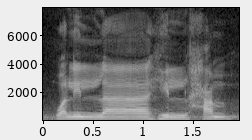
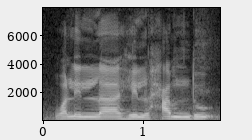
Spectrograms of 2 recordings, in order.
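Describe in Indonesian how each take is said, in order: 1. Kata terakhir berakhir dengan bunyi m polos. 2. Kata terakhir berakhir dengan suku kata du. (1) "itu salah" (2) "harokatnya dibaca walillahil hamdu, itu yang betul"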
